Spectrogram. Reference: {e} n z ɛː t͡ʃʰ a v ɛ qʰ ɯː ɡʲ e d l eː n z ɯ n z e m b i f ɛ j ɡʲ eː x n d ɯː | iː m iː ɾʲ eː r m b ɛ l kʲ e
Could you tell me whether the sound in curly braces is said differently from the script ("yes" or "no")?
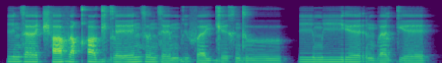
yes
